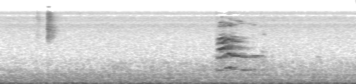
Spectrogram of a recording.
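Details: Mia, a white house cat with heterochromia (blue left eye, green right eye), reacting to an invisible wall of cling film; a single clear harmonic meow about three seconds in, bending slightly downward, over a steady low indoor rumble.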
